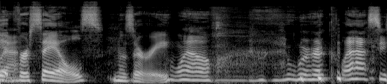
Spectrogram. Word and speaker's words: Versailles: in Missouri, they pronounce the L and everything. They call it Versailles, Missouri.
